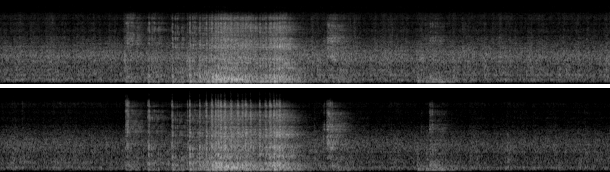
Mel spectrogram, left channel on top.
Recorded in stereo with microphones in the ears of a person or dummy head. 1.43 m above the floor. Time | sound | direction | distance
1.2 | tape being pulled | 50° right (ahead or behind) | 5 m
